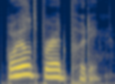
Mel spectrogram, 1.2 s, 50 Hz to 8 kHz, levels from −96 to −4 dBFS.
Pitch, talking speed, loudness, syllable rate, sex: 235 Hz, 155 wpm, -15 LUFS, 5.4 syllables/s, female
